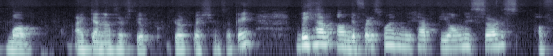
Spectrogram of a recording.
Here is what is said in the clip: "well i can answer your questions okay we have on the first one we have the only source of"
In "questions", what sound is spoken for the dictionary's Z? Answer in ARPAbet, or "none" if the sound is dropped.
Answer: S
